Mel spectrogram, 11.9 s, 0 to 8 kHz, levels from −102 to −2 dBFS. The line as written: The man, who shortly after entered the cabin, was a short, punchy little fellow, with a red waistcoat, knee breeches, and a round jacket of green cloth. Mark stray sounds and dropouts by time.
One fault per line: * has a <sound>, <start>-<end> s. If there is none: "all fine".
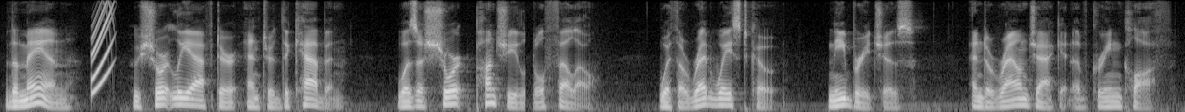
* has a chirp, 0.9-1.2 s
* has a dropout, 5.2-5.3 s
